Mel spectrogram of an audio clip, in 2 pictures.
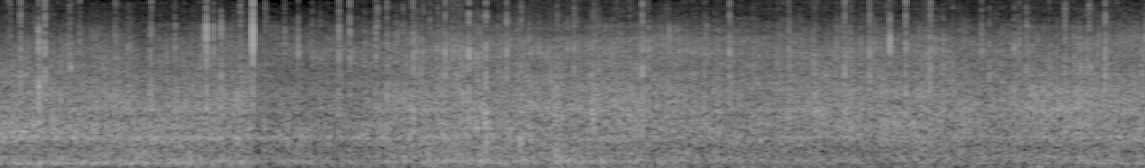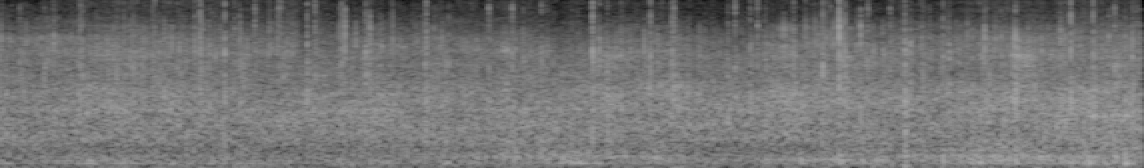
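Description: Model freight train cars rolling past on the track: a steady rattling hiss of metal wheels on the rails, dotted with many small sharp clicks.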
